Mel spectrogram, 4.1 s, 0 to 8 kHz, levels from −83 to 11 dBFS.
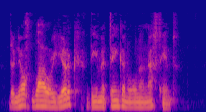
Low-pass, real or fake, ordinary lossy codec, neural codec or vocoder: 7.2 kHz; fake; MP3, 24 kbps; codec, 16 kHz, 1.1 kbps, Voila-Tokenizer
